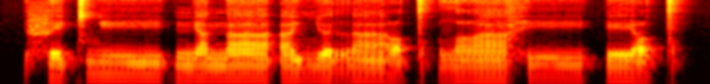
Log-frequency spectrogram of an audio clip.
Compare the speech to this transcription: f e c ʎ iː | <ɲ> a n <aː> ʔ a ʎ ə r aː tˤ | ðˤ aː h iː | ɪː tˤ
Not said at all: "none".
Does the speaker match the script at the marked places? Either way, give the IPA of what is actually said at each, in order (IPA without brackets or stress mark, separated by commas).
ɲ, aː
